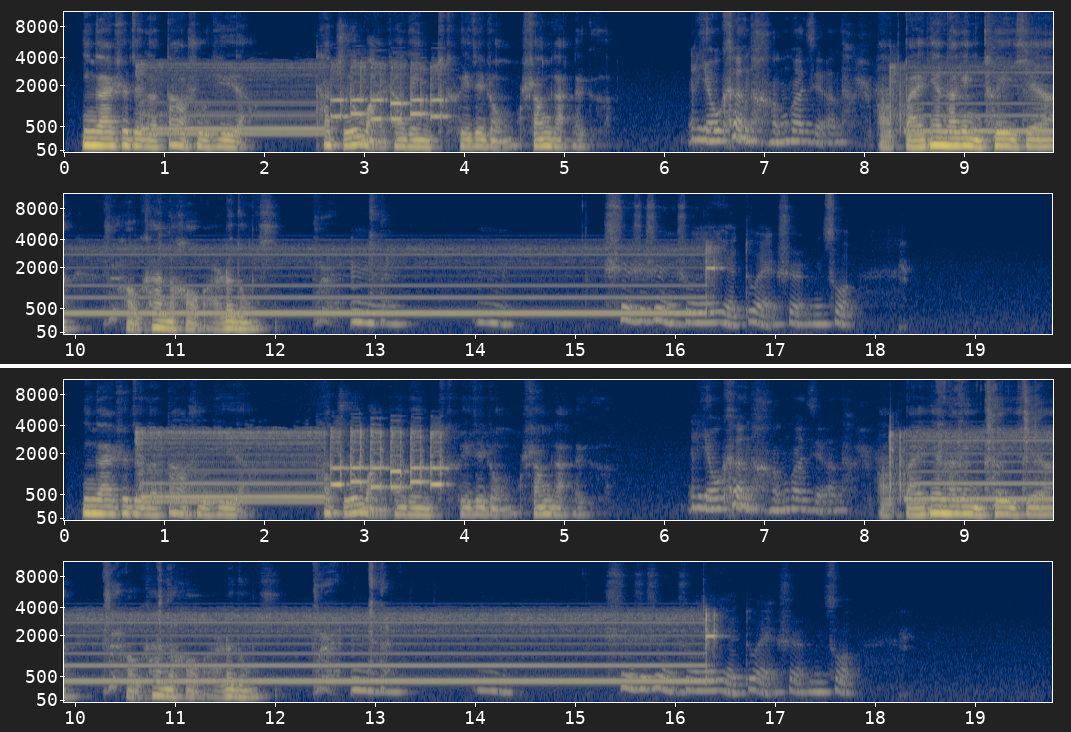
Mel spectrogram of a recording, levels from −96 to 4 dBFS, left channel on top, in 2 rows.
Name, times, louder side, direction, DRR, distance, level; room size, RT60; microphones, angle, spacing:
voice 1, 0.2-1.9 2.5-5.2 7.9-10.1 10.4-12.0 18.2-18.3, left 5 dB, 60° left, 0.4 m, -27 dB
Telephone, 0.7-3.8 8.2-16.4, right 1 dB, 85° right, 1.3 m, -34 dB
voice 2, 6.2-8.3 12.7-13.3 14.0-14.3 15.3-17.8, left 3 dB, 80° left, 1.1 m, -39 dB
Cough, 8.7-9.9 10.3-10.5 10.8-11.1 12.4-13.2, right 4 dB, 40° right, 0.5 m, -46 dB
11.5 x 4.8 x 2.4 m
head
